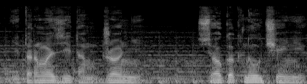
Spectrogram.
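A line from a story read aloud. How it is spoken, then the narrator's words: Whisper. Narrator (Russian): шепнул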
